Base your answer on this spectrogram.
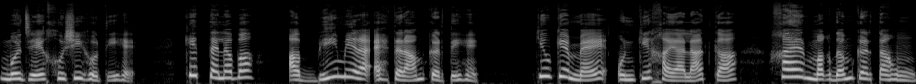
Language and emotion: Urdu, happy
